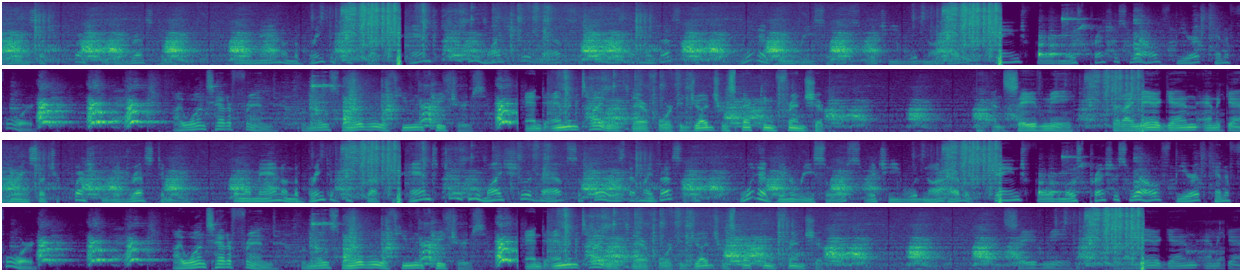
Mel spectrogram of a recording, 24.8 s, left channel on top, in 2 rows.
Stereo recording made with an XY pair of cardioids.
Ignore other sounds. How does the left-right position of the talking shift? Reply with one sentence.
You can hear the talking go from the right side to the left.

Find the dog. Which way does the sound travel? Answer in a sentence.
You can hear the dog move to the right.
